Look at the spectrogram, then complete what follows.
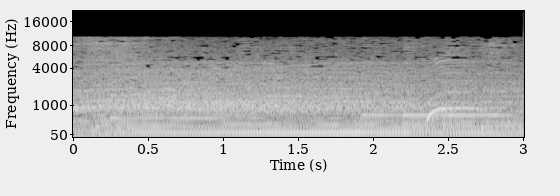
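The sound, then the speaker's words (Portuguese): A large crowd roars continuously when asked to shout and make noise, with scattered whoops and yells rising over a dense wall of noise and a low musical hum underneath, loud throughout. “Só quem tá aviãozeiro, por favor, dá um gritão. Quem tá feliz, faz barulho.”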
